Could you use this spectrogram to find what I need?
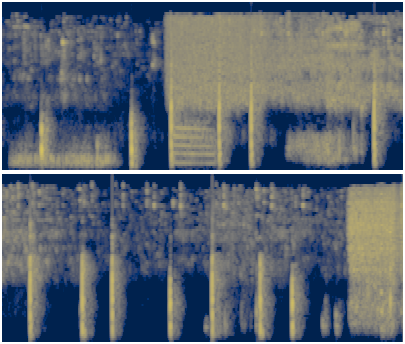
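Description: Blocks are placed with short, soft knocks.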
